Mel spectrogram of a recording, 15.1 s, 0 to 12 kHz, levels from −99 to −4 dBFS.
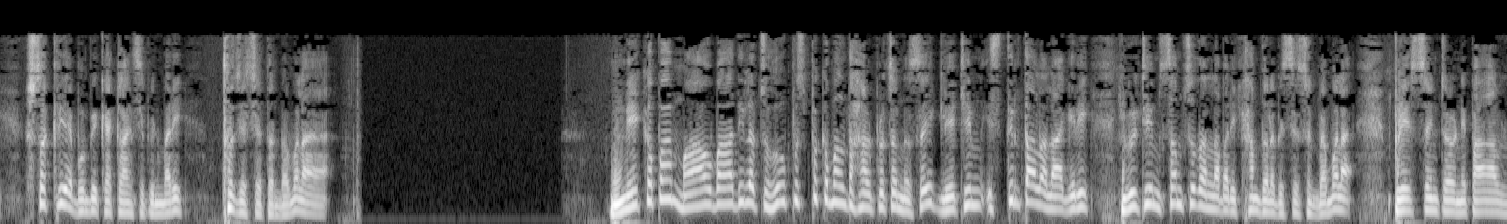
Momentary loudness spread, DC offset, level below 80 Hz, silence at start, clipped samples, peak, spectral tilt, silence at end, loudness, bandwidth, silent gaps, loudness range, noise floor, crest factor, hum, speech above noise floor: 6 LU; under 0.1%; -50 dBFS; 0.1 s; under 0.1%; -4 dBFS; -5.5 dB/octave; 0 s; -19 LUFS; 7.8 kHz; none; 5 LU; -70 dBFS; 14 dB; none; 52 dB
